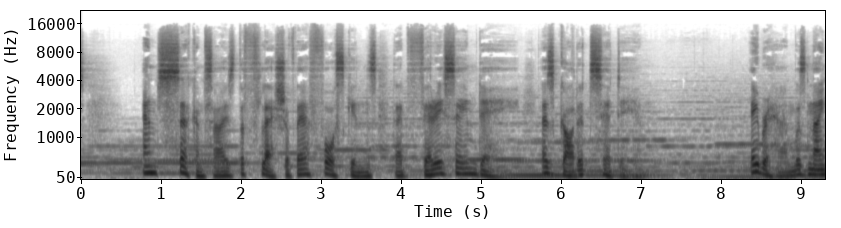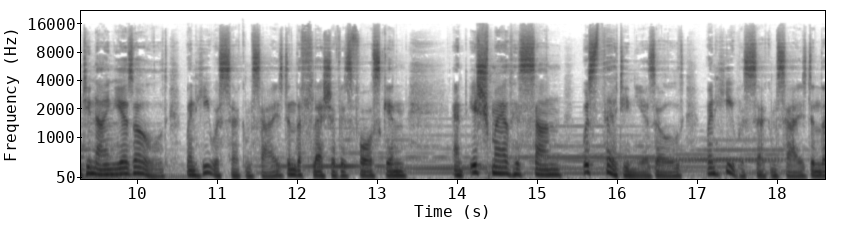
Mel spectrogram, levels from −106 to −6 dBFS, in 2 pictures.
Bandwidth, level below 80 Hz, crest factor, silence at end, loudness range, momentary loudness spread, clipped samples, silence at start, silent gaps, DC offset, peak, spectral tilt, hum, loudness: 16 kHz; -40 dBFS; 20 dB; 0 s; 2 LU; 12 LU; under 0.1%; 0 s; none; under 0.1%; -4 dBFS; -4.5 dB/octave; none; -24 LUFS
